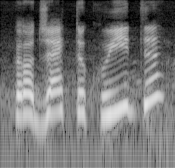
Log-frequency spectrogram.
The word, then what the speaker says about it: Progetto Quid: For the Italians, I say it Progetto Quid. .it. Now I spell it for the non-Italian.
